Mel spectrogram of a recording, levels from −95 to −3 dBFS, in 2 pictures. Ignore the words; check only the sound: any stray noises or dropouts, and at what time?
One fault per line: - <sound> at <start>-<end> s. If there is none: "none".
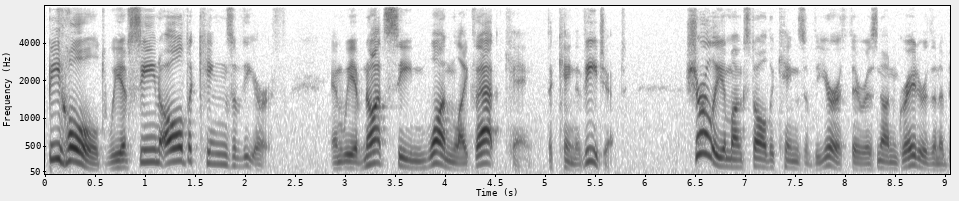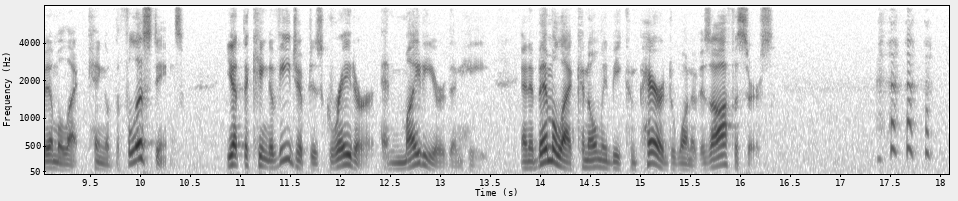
- laugh at 17.4-18.0 s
